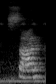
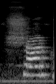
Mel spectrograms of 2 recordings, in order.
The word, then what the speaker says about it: SAARC: pronounce नहीं करते हैं वो उसको शार्क बोलते हैं तो ये शार्क जो समुद्र में मछली पाई जाती है वो वाली शार्क नहीं है ये शार्क है ठीक है सेब वाला सर है ये श नहीं है ये ठीक है तो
